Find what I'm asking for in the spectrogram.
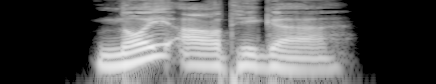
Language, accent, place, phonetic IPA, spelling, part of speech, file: German, Germany, Berlin, [ˈnɔɪ̯ˌʔaːɐ̯tɪɡɐ], neuartiger, adjective, De-neuartiger.ogg
- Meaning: 1. comparative degree of neuartig 2. inflection of neuartig: strong/mixed nominative masculine singular 3. inflection of neuartig: strong genitive/dative feminine singular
